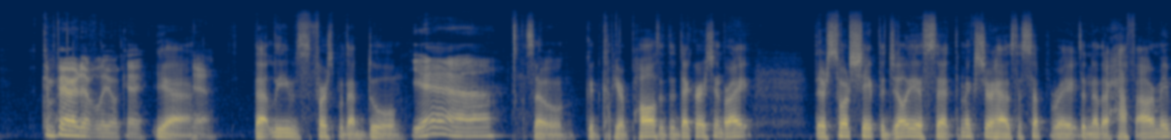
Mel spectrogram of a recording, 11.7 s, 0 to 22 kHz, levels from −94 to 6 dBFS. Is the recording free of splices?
no; 8 cuts; at 3.4 s, 6.1 s, 6.6 s, 7.2 s, 8.5 s, 9.6 s, 10.1 s, 10.8 s

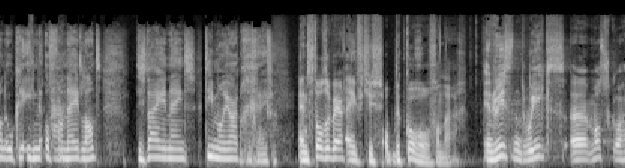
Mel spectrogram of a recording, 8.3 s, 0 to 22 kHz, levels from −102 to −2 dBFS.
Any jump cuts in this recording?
yes; 5 cuts; at 2.0 s, 2.7 s, 3.2 s, 4.6 s, 5.1 s

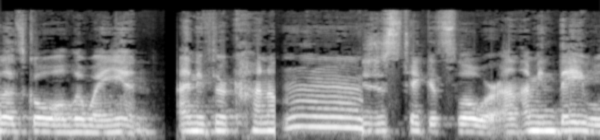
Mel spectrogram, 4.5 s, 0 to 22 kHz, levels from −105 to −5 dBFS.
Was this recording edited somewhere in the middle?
yes; 3 cuts; at 1.2 s, 2.1 s, 2.7 s

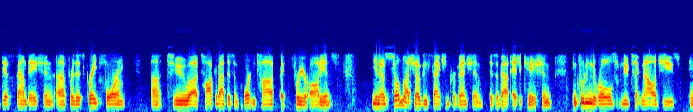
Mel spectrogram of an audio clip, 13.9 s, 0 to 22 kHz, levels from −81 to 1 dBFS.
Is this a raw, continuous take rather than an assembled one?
yes; 0 cuts

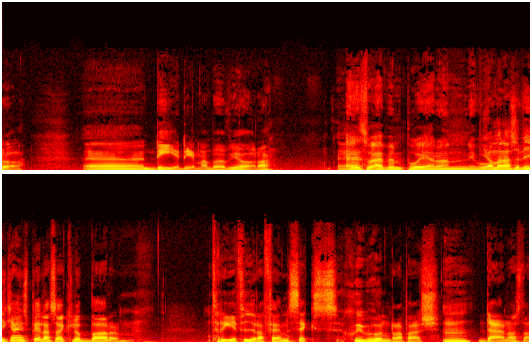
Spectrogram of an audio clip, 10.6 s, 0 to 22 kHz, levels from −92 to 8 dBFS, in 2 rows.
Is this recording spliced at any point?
no; 0 cuts

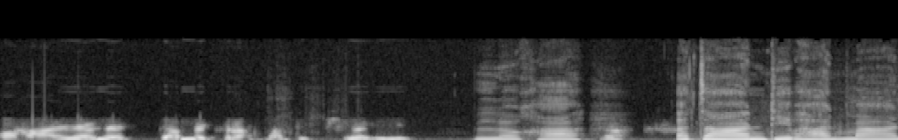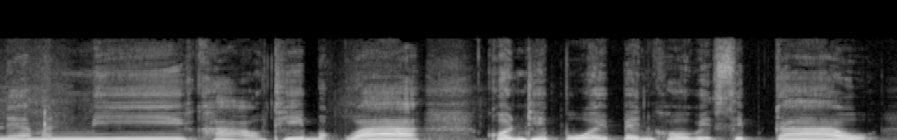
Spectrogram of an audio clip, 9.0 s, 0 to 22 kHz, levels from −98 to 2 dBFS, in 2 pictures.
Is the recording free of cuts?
yes; 0 cuts

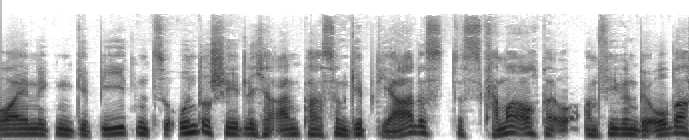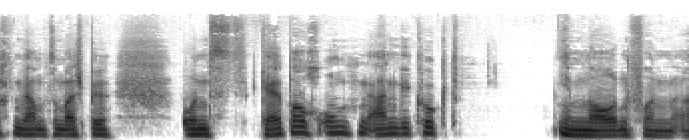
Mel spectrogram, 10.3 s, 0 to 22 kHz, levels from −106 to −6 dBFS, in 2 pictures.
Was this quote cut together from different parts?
no; 0 cuts

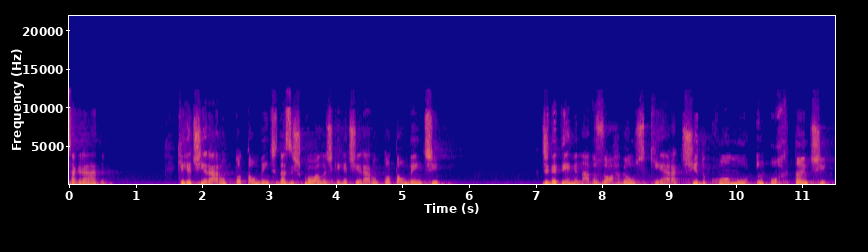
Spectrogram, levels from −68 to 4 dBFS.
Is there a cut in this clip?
no; 0 cuts

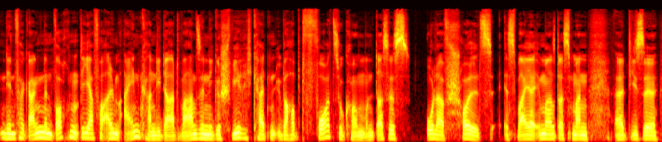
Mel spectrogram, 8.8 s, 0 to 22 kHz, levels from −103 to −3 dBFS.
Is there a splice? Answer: yes; 2 cuts; at 1.1 s, 7.4 s

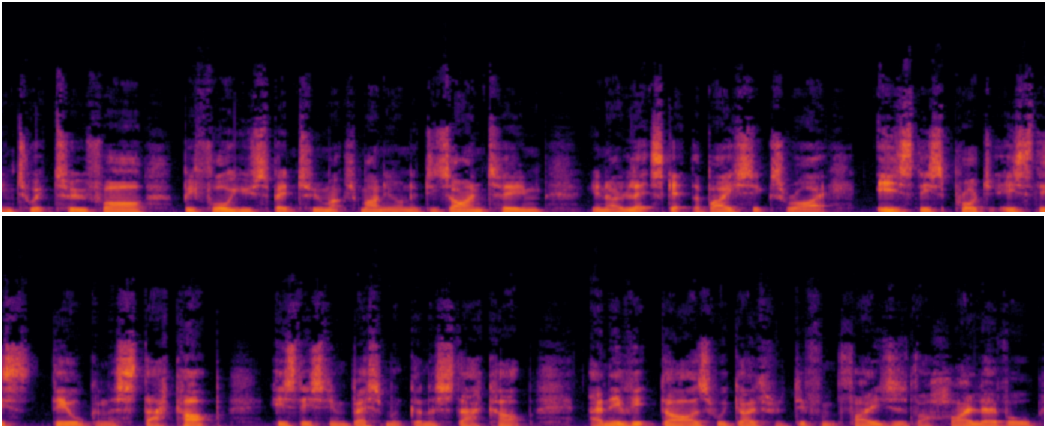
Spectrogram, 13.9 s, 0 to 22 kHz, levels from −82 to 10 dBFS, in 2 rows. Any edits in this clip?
no; 0 cuts

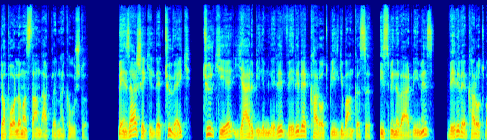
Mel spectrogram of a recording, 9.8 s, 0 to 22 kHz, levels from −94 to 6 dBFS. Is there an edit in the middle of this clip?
no; 0 cuts

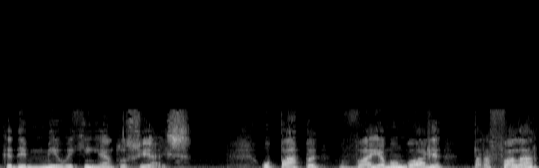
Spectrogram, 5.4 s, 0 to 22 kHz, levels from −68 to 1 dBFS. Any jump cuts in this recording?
no; 0 cuts

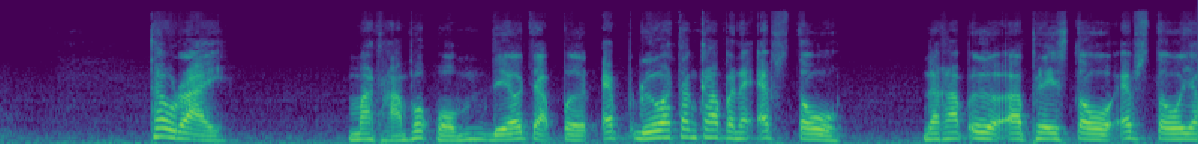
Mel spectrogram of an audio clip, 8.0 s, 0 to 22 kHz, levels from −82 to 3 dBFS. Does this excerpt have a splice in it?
no; 0 cuts

